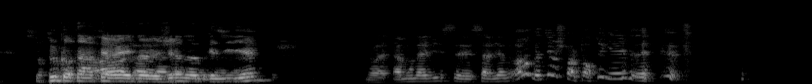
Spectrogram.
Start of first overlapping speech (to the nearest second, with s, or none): 1 s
